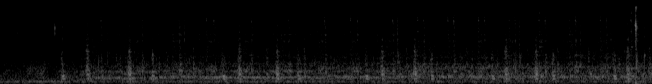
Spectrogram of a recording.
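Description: Domestic sewing machine stitching fusible appliqué fabric along a curve, a steady mid-level whirring run with fast rhythmic needle clatter and brief pauses and restarts as the fabric is turned.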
